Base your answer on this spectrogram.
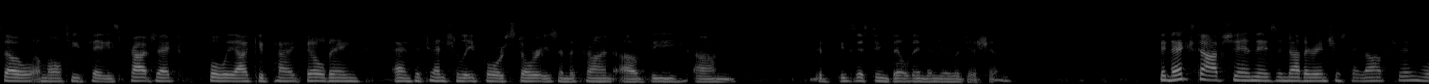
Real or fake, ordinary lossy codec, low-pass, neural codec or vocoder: fake; Opus, 32 kbps; 7.2 kHz; codec, 16 kHz, 1 kbps, FreqCodec, larger model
